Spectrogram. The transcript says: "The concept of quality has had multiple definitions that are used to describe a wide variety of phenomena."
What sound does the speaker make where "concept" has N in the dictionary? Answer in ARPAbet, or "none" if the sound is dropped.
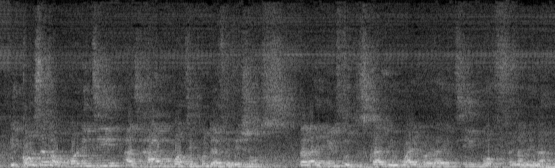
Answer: N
